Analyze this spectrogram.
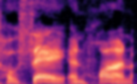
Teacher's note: the letter J in Spanish is how they make our H sound the names Jose and Juan are spelled with J's because that's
